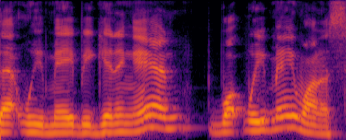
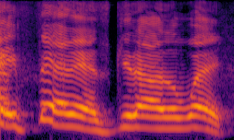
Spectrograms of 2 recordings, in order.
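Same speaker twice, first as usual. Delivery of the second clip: higher, louder mobster heckle; mock New York mobster; 6 semitones higher, 3 dB louder than usual. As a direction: shove them aside like a New York wiseguy. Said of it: "Italian mobster from New York".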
